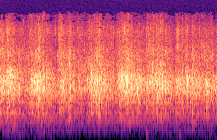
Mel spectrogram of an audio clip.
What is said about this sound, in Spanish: Imagínense, esos son los milagros del Señor. ¿Cuántos dan un aplauso?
